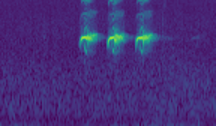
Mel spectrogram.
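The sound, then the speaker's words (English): A bird calls with three short, high-pitched chirps in quick, evenly spaced succession, clear and loud against a quiet background. “Might be a second bird crying.”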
